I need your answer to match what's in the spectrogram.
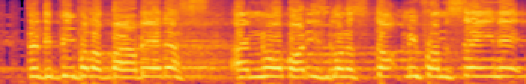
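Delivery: shouting. Addressing the honourable members with the microphone on: shouting. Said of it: "there is no need to shout in the microphone".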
